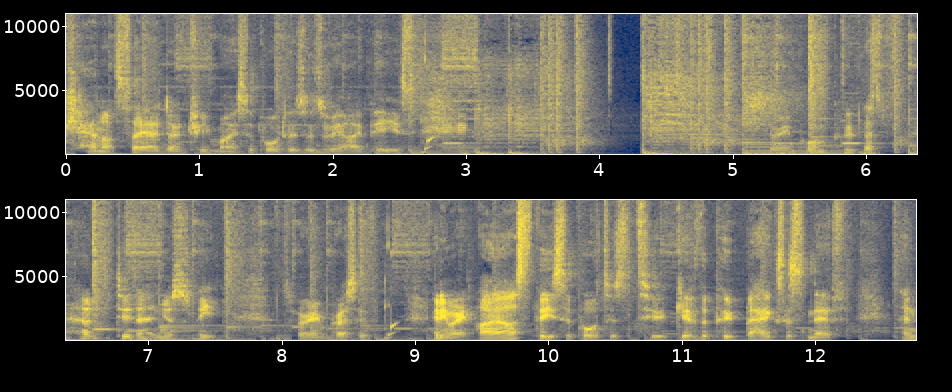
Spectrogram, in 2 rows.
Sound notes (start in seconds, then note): 2.6 pop!; 8.7 pop!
